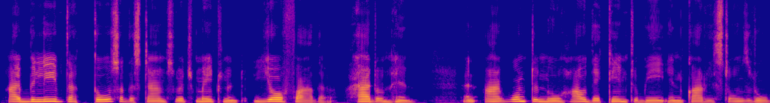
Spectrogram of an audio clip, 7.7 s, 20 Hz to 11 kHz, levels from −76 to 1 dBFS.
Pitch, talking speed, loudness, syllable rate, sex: 180 Hz, 195 wpm, -20 LUFS, 5.3 syllables/s, female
